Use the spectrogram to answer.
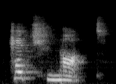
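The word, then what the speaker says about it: H₀: I read it as or pronounce it as H naught, null hypothesis.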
